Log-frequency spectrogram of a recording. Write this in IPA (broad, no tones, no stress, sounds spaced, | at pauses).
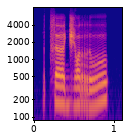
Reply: t͡s ɜ d͡ʒ ɔ r ʊ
